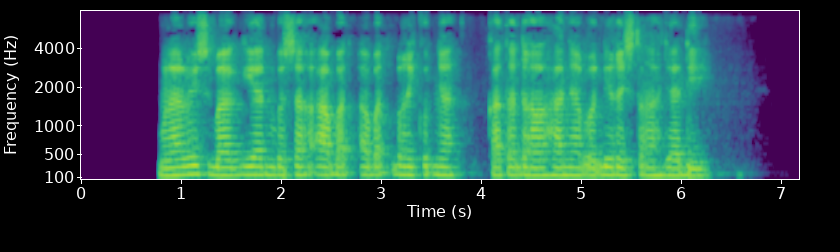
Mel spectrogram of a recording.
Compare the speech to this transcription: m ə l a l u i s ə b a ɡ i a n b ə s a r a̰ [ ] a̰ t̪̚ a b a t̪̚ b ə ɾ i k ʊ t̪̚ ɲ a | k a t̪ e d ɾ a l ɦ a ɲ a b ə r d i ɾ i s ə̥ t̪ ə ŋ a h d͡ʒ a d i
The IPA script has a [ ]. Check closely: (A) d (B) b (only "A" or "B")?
B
